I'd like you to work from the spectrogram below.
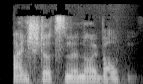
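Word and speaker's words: Einstürzende Neubauten: Apollo 440, The Prodigy, Einstürzer Neubauten. I couldn't say that properly. If you just like to kind of inject. – Einstürzer Neubauten.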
